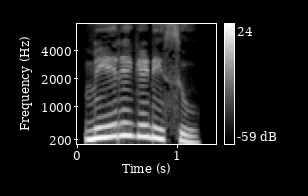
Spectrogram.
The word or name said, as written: ಮೇರೆಗೆಡಿಸು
